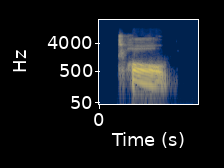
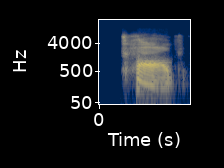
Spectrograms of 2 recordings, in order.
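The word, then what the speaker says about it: tav (ת): The translation note in the NET says, the word translated mark in Hebrew is the letter tov. Okay. Well, it's tav is the pronunciation. The letter is called tav.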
